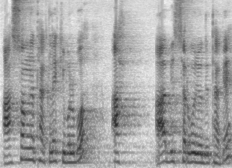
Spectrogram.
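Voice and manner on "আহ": আহ said short and forceful with a breathy h ending; forceful visarga. Shown as a demonstration. Teacher showing visarga after a vowel, আহ said with force. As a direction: punch out আহ, cut off on a puff of h. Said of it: "এইভাবে জোর দিয়ে বলতে হবে".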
